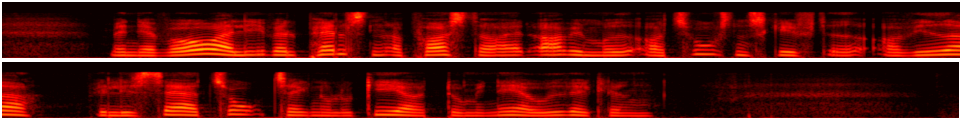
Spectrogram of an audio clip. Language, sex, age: Danish, female, 24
